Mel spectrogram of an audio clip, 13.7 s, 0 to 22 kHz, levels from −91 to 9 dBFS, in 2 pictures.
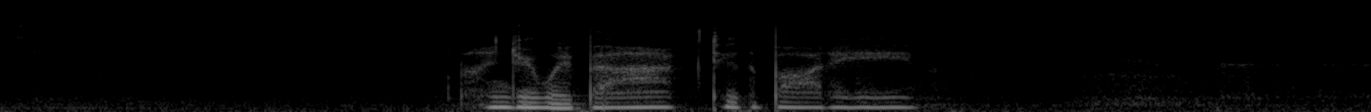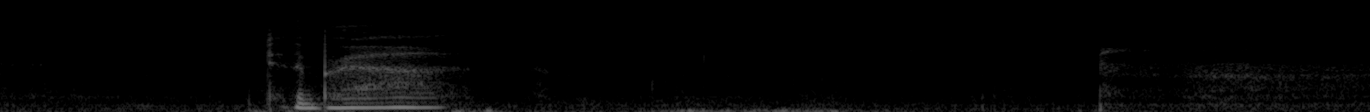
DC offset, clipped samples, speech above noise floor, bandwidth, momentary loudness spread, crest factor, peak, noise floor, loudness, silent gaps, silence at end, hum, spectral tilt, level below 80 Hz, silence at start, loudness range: under 0.1%; under 0.1%; 33 dB; 15 kHz; 14 LU; 22 dB; -32 dBFS; -81 dBFS; -50 LUFS; none; 0.55 s; none; -7.5 dB/octave; -76 dBFS; 2.3 s; 10 LU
